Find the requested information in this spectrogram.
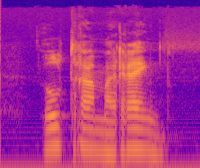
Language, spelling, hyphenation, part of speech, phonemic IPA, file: Dutch, ultramarijn, ul‧tra‧ma‧rijn, noun / adjective, /ˌʏltramaˈrɛin/, Nl-ultramarijn.ogg
- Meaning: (noun) ultramarine (pigment or color); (adjective) ultramarine (color)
